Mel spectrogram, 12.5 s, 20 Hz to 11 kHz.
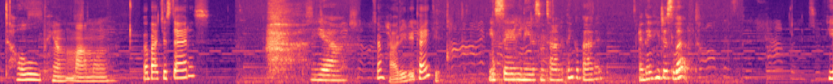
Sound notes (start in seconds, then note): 3.9 sighs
